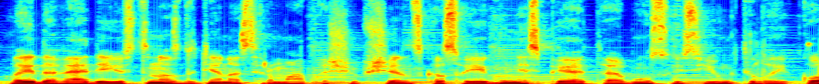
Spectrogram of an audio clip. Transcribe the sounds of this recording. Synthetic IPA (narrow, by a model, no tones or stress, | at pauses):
lˠɐɪd̪ɐʋʲæːd̪ʲeːjʊsʲt̪ʲɪnɐsd̪ʊd̪ʲiɛnɐsɪɾmɑːt̪ɐʃʲʊpʲʃʲɪnskɐsoːjɛɪɡʊnʲɛsʲpʲeːjoːt̪ʲɛmuːsuiːsʲɪjuŋkt̪ʲɪlˠɐɪkʊ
